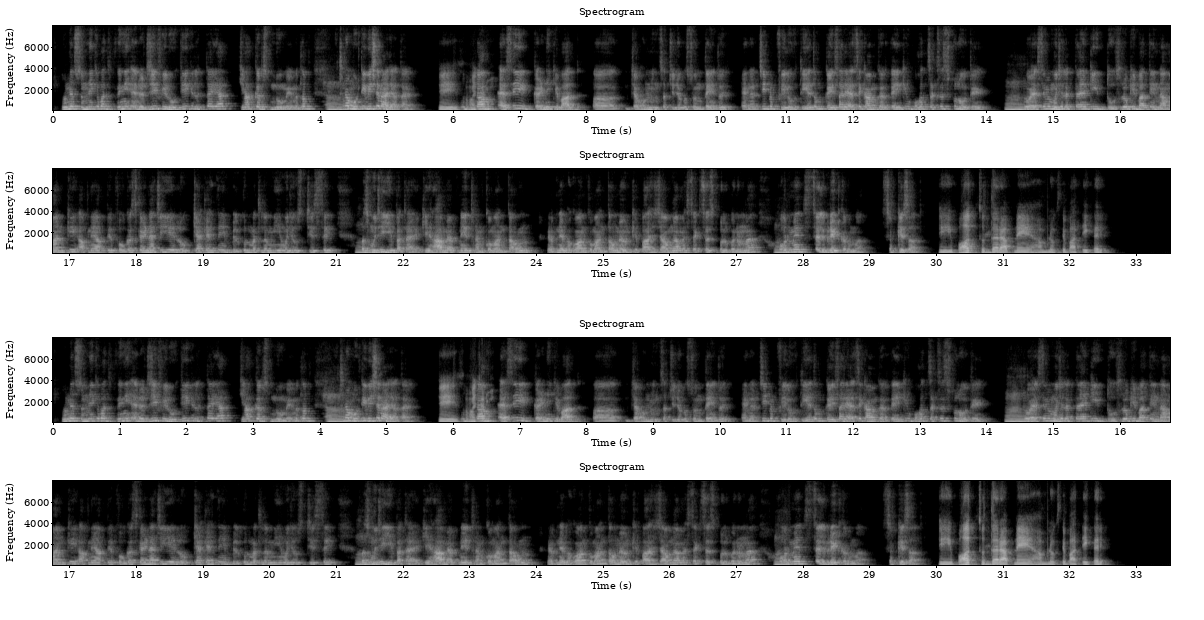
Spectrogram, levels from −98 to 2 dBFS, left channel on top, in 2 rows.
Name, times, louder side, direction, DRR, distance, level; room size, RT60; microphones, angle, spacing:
voice 1, 0.1-3.9 4.3-5.4 6.1-14.0 14.6-20.9 21.3-23.9 24.2-27.3 27.6-28.9 29.2-29.7, left 1 dB, 70° left, 2 dB, 3.7 m, -34 dB
voice 2, 4.1-4.4 5.8-6.5 14.3-14.7 21.3-21.6 27.6-27.8 30.0-32.5, right 2 dB, 30° right, 10 dB, 0.7 m, -32 dB
10.0 x 8.4 x 3.1 m, 0.28 s
head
